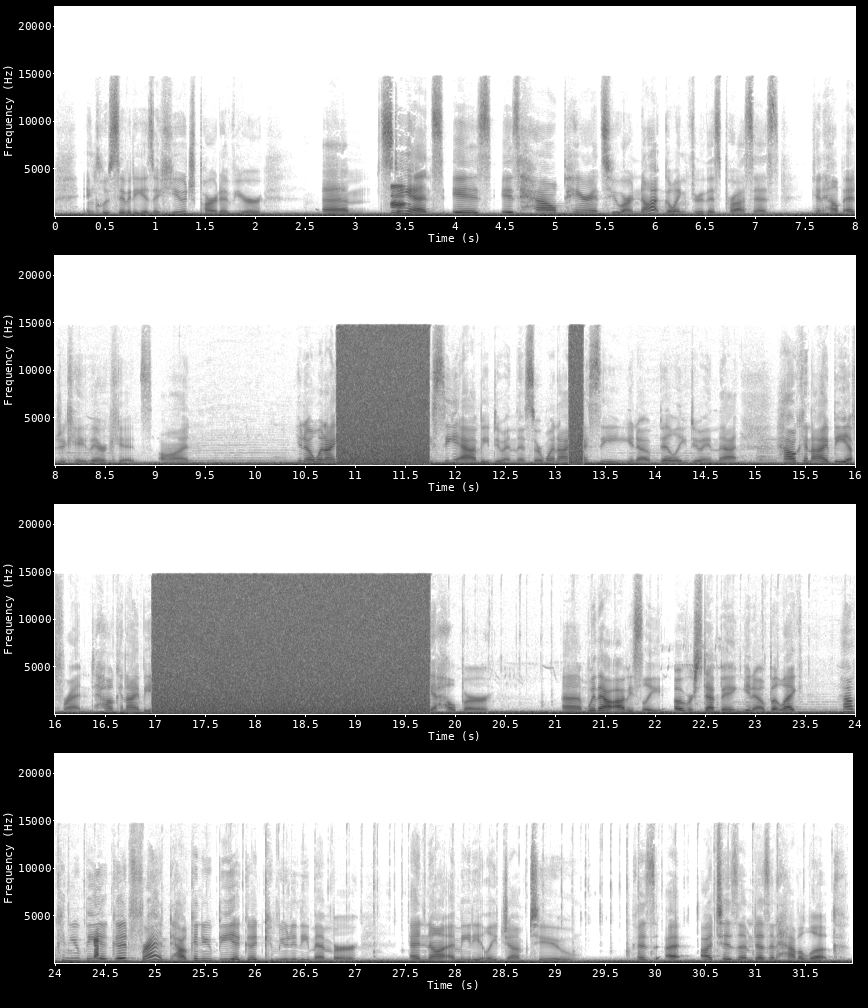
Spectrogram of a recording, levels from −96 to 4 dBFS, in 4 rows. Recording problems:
low rumble; loud; throughout; 5 dB below the speech
electrical hum; faint; from 8 to 25 s; 50 Hz, 25 dB below the speech
household noises; faint; throughout; 30 dB below the speech
audio cutting out; at 11 s for 1 s, at 13 s and at 17 s for 3 s

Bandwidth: 14.5 kHz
